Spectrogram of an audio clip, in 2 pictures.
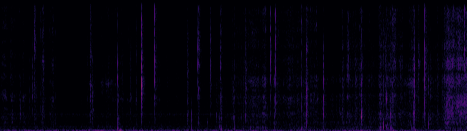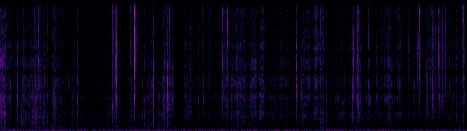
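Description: A wrinkled, thin white thermal paper receipt is held flat, then crumpled into a small ball with bare fingertips. Quiet, bright crinkling and crackling fill the clip, with sharp snaps scattered throughout and a denser rustling burst partway through. The sound is mostly high and crisp, with little low end.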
